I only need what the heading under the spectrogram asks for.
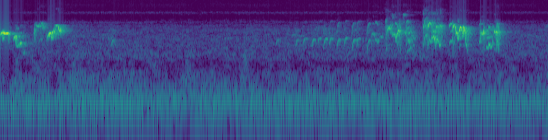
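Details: Wild sooty-headed bulbul making an odd sound: two loud slurred notes open, then a quiet stretch with soft rapid ticking, ending in a bright cluster of bubbly chirps, against a low hum.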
